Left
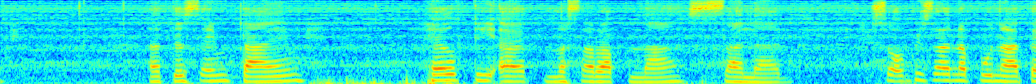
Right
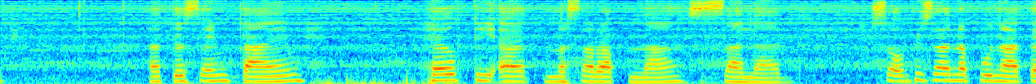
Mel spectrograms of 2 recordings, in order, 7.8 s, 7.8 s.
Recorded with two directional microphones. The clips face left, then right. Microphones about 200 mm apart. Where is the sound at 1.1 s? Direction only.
50° right (ahead or behind).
